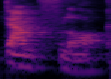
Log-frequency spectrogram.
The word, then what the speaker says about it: Dampflok: Spyro will just put it in the chat so you guys know how to spell it. Thank you, Spyro. That's how you say Dampflok.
